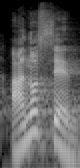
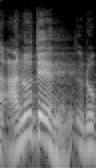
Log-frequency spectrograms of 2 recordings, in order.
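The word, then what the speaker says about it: ἄνωθεν: 말 거듭이라는 말은 부사인데요 이것은 헬라어로 아너센 또는 아노덴으로 발음하는 단어입니다이 거듭나다이 거듭 그리고 나다라는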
